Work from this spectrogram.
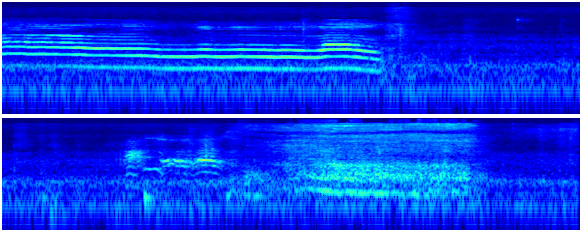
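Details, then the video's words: Plump domestic cat, annoyed at being petted with a foot while grooming, tail thumping as another cat grabs at it: a long, slightly falling harmonic yowl lasting about two seconds, a pause, then a harsh breathy hiss of about one second. "Hissing cat"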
